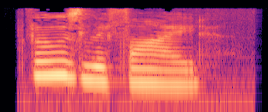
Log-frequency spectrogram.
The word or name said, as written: foozlified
